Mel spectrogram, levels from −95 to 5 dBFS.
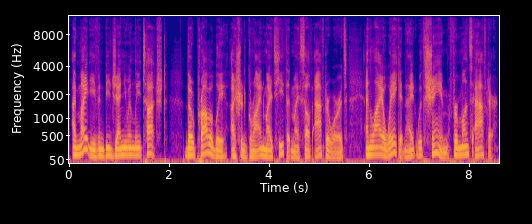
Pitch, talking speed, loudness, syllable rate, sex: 115 Hz, 180 wpm, -18 LUFS, 5.2 syllables/s, male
